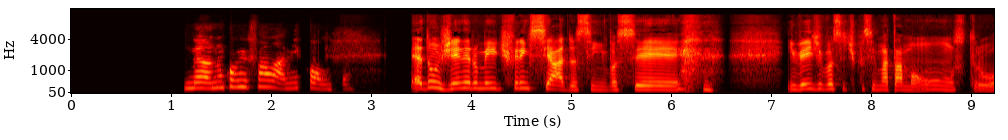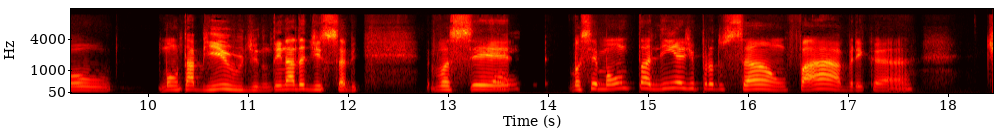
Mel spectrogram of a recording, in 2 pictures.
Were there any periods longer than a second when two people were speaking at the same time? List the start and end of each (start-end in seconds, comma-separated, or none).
none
